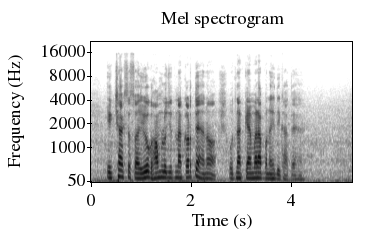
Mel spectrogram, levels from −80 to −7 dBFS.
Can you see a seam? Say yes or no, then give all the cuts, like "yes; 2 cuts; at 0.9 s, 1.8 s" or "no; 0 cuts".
no; 0 cuts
